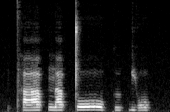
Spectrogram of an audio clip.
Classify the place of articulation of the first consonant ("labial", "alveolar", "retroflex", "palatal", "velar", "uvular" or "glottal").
alveolar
